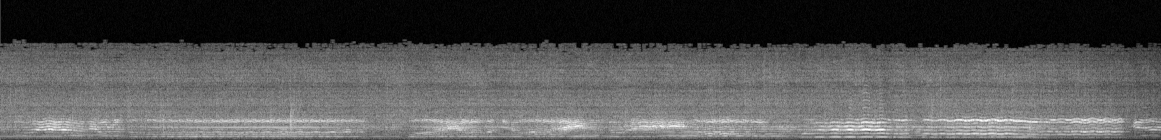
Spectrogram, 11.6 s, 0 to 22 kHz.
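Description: Singing with a strong vibrato, played from a record on a late-1950s Admiral 329 record player through its tube amplifier and small speaker, with little bass or treble. The repaired turntable drive is holding steady speed, without flutter.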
